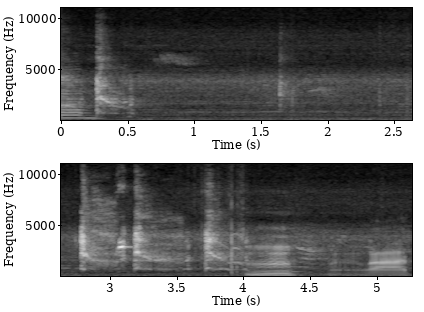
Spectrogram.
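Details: Pet bird mimicking a human cough: three short, harsh cough-like bursts between warbling, speech-like calls; owner jokes the bird is coughing and wants medicine.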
